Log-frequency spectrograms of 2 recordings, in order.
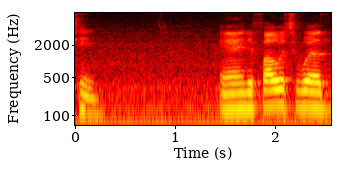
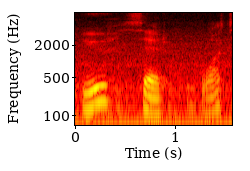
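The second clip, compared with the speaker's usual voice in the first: slow, softer incredulous challenge; mock disbelief; 6 dB quieter than usual. Fan answering a rival's Broncos remark, mock disbelief. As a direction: act stunned, spacing out the words. Acted comeback to rival fans.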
